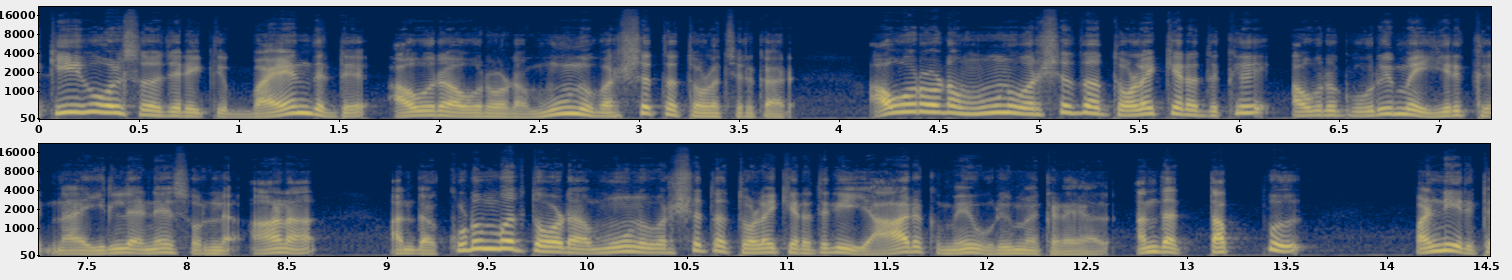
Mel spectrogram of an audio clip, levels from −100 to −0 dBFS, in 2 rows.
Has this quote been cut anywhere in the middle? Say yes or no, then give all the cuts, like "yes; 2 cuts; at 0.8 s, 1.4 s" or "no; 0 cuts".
no; 0 cuts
